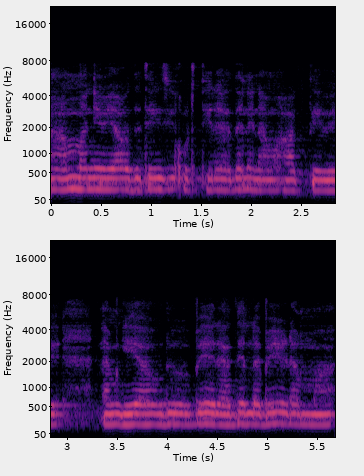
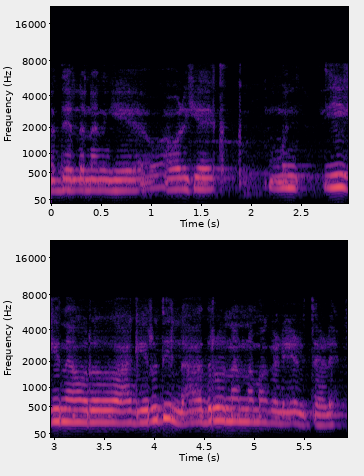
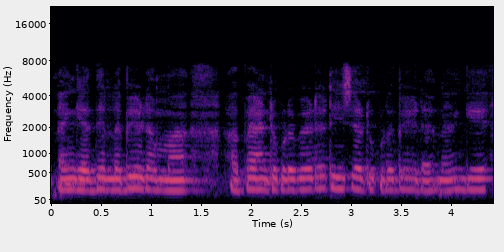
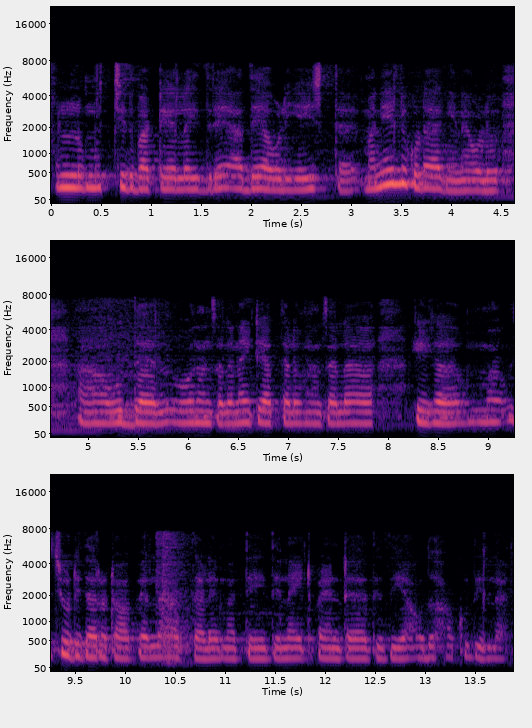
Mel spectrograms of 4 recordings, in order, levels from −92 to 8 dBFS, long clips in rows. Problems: none marked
